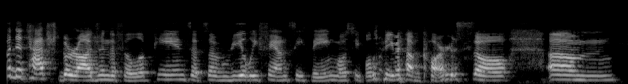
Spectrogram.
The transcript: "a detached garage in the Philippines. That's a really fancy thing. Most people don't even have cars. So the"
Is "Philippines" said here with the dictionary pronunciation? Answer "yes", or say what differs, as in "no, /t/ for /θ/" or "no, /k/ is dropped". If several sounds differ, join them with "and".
yes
